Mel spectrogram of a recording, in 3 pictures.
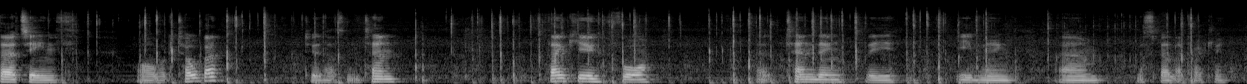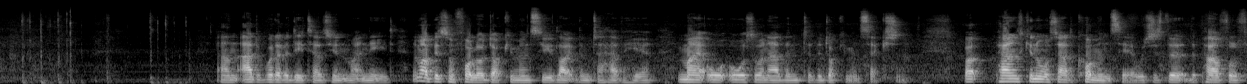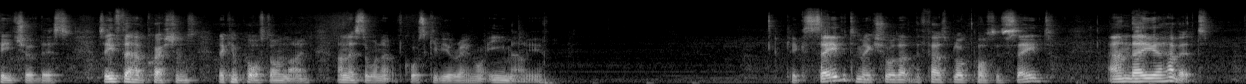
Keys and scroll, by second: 0.0-3.4 typing, 4.7-14.2 typing.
